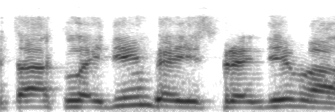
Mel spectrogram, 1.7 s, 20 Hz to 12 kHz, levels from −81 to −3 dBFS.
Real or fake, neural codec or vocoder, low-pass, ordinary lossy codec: real; none; 7.2 kHz; Opus, 16 kbps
